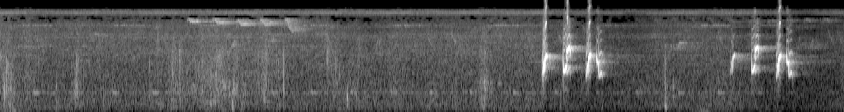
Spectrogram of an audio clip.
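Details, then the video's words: Bulbul mate-calling song used as a lure for training young birds: after a quiet stretch, two short clusters of bright, quick chirping notes, the second a couple of seconds after the first, over faint background hiss. "เพลงเรียกคู่ หัดลูกเสอ Suara pikat merbah lekir gacor"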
